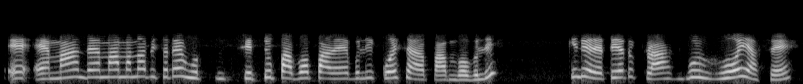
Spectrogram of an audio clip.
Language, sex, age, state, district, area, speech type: Assamese, female, 45-60, Assam, Golaghat, rural, conversation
